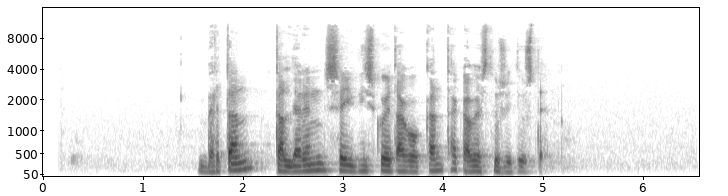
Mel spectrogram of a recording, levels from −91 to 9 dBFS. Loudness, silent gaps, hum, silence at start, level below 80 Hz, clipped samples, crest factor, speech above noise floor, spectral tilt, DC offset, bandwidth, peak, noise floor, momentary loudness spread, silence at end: -27 LUFS; none; none; 1.55 s; -72 dBFS; under 0.1%; 24 dB; 48 dB; -6 dB/octave; under 0.1%; 11.5 kHz; -6 dBFS; -74 dBFS; 11 LU; 1.55 s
